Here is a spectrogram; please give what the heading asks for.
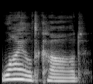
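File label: "wild card", British English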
